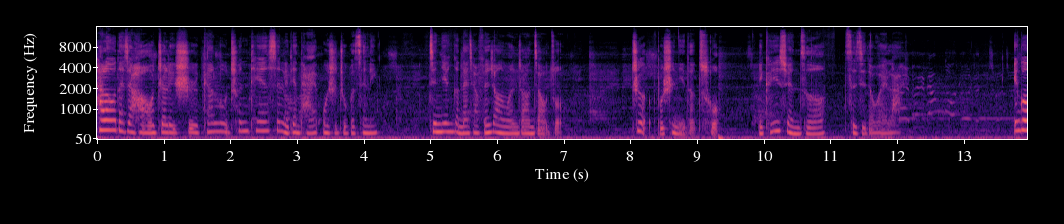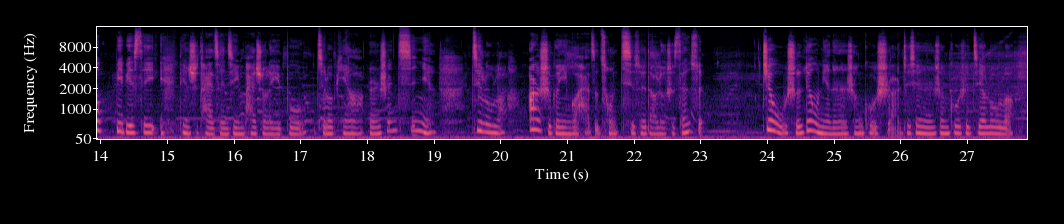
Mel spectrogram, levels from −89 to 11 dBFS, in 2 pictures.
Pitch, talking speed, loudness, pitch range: 220 Hz, 245 characters per minute, -30 LUFS, 195-240 Hz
